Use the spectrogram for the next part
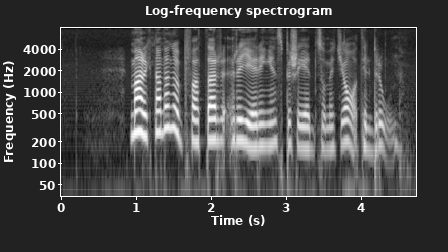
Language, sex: Swedish, female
